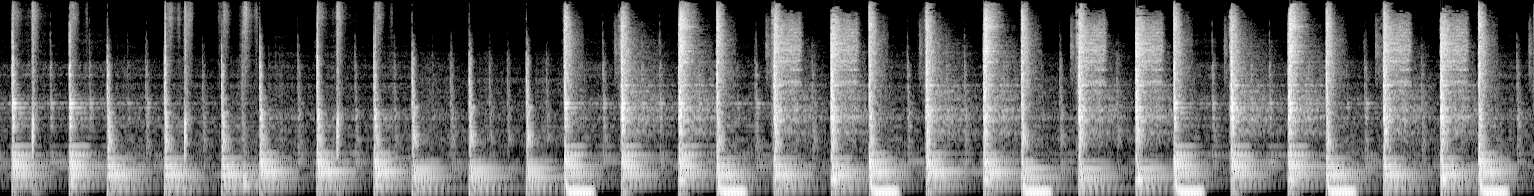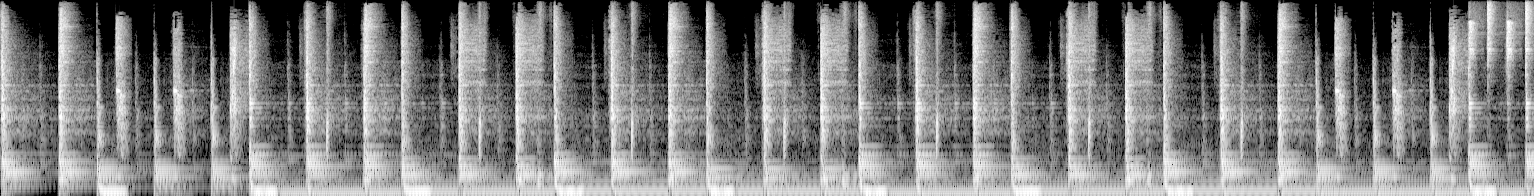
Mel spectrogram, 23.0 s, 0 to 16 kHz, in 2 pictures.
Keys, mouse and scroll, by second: 1.7 KP_1, 3.8 space, 4.3-6.5 scroll up 1, 6.5-7.4 scroll up 1, 7.8 click, 9.3-11.5 right drag, 11.5 click, 12.1 click, 14.5 click, 16.1-19.2 drag.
